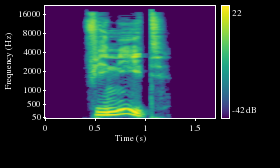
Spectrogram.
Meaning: finite
- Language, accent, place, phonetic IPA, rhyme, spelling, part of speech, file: German, Germany, Berlin, [fiˈniːt], -iːt, finit, adjective, De-finit.ogg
